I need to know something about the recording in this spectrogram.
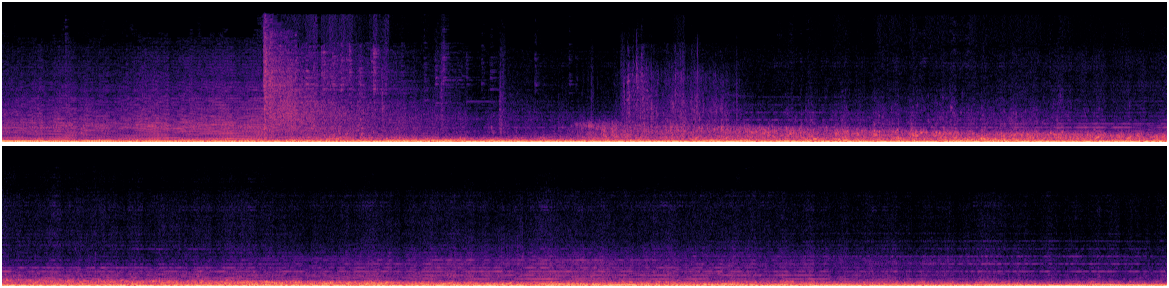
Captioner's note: mystical music playing; music fades; swirling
